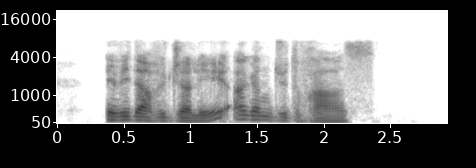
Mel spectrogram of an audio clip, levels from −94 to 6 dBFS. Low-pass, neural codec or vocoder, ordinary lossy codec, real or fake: 7.2 kHz; none; Opus, 16 kbps; real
